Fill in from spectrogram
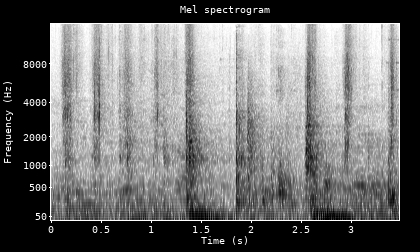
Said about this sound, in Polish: Panowie robicie? Demontaż. Demontaż drzwi. No bo to później spychacz wszystko zawali, to szkoda. Można coś uratować.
